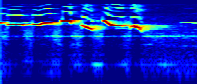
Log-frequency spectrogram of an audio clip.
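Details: Oriental magpie-robin singing to provoke a rival: two seconds of loud, sweet whistles, level at first, then swooping downward slurs in quick succession before fading into a low steady hum.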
